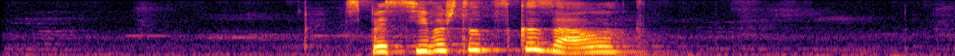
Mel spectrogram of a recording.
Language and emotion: Russian, positive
